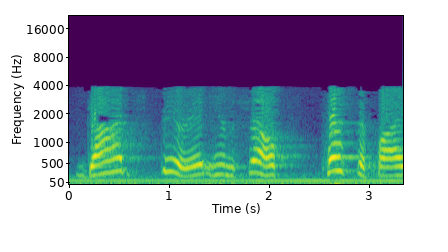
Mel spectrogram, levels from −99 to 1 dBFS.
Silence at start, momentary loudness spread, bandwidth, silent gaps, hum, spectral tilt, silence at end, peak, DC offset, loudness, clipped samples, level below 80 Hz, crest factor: 0 s; 10 LU; 4 kHz; none; none; -10.5 dB/octave; 0 s; 0 dBFS; 1%; -11 LUFS; 1%; -28 dBFS; 10 dB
